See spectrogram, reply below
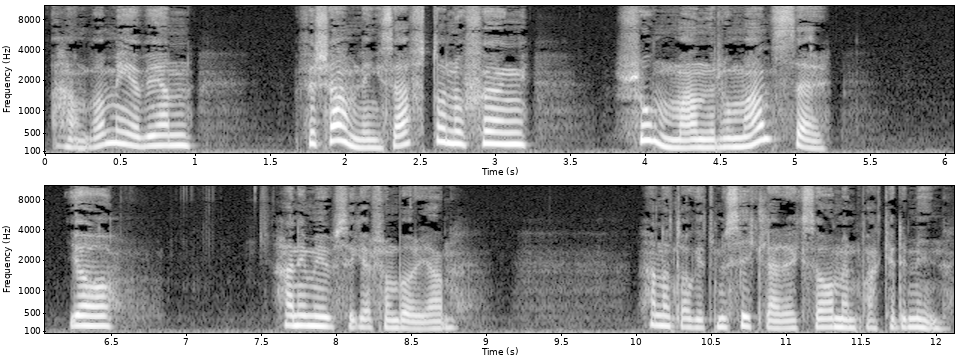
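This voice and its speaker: A woman's voice: mid-range voice, expressive, long pauses, darkish tone, dry recording, natural voice. A woman voicing a married woman who confesses a love affair, earnest and pleading, close to tears. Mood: confessing.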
